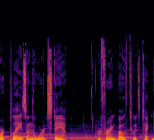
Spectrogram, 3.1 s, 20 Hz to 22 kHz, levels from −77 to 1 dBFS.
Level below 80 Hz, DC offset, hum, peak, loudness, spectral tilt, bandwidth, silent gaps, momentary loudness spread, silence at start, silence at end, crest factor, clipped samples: -40 dBFS; under 0.1%; none; -8 dBFS; -22 LUFS; -6.5 dB/octave; 16.5 kHz; none; 14 LU; 0 s; 0 s; 14 dB; under 0.1%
